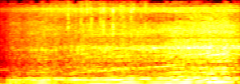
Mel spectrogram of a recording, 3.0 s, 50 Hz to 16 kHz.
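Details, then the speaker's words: Keeway/Benelli 125cc single on a test ride after carburettor clean, previously not revving properly, spark plug not yet cleaned; pulls cleanly, pitch climbing smoothly and holding steady with no misses, normal running and revving. "oh wow sounds and looks lovely yeah that's riding perfectly guys we haven't even cleaned the spark plug yet not that that makes much difference that's running well"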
